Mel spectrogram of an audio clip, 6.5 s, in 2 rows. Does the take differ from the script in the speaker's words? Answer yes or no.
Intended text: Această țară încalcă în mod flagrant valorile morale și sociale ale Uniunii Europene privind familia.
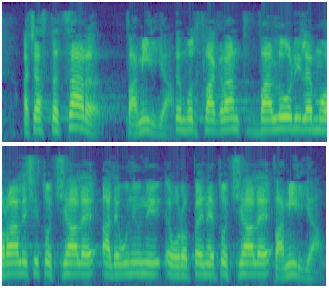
yes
